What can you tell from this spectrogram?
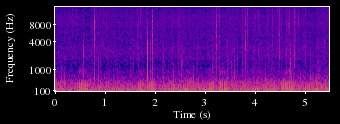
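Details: Close, loud purring from a cat, a rumbling drone with rhythmic swells of breath, accompanied by occasional bright crackles from a fireplace.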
